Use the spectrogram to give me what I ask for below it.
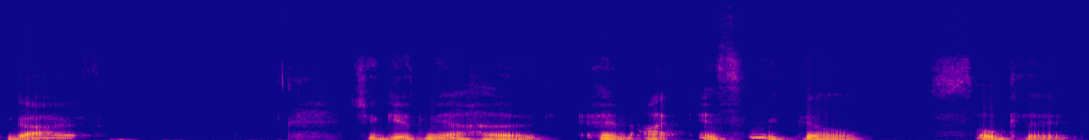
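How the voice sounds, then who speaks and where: A woman's voice: mid-range voice, animated, takes it slowly, creaky, warm tone, slightly rough. A woman hosting a parenting podcast, talking candidly and earnestly straight to her listeners. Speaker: podcast host. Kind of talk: casual podcast monologue.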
